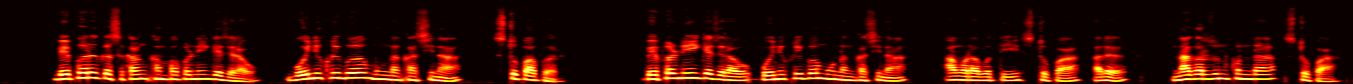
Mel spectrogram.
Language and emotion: Bodo, neutral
